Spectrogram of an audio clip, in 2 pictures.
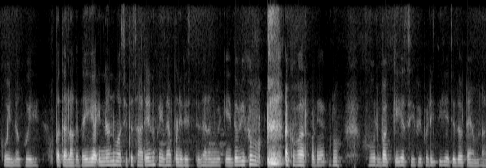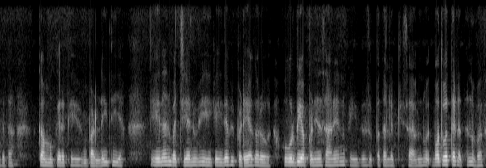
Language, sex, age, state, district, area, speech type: Punjabi, female, 45-60, Punjab, Hoshiarpur, rural, spontaneous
